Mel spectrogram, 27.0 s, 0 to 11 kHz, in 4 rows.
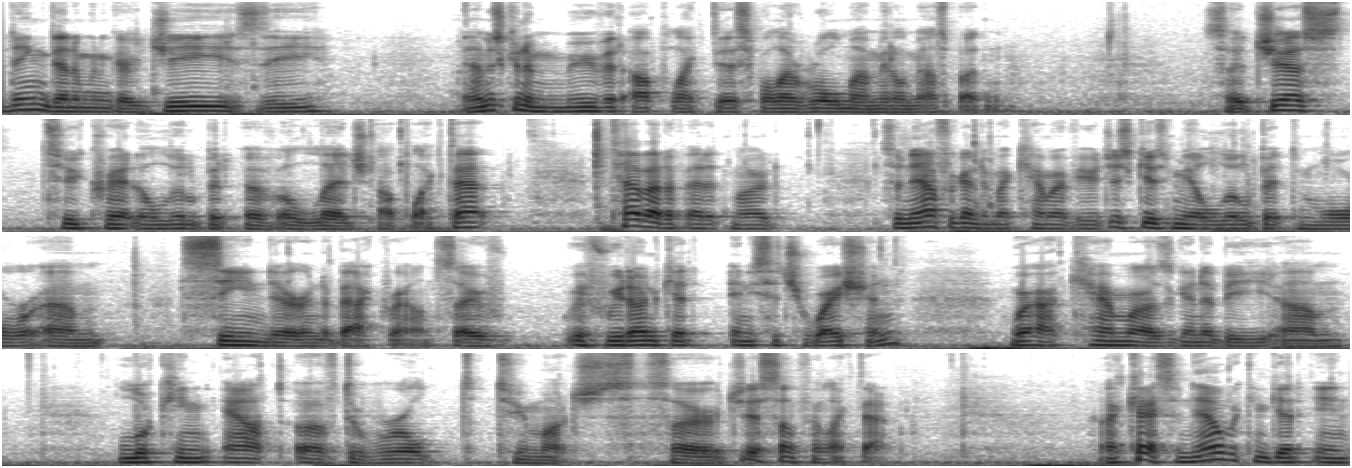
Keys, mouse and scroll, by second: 0.7 g, 10.3 Tab, 10.8 middle click, 10.8 scroll down 2, 11.6 KP_0, 12.3 scroll up 3, 12.9 alt+a, 13.3 scroll up 1, 14.9 click, 19.8 g, 26.8 scroll up 5.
